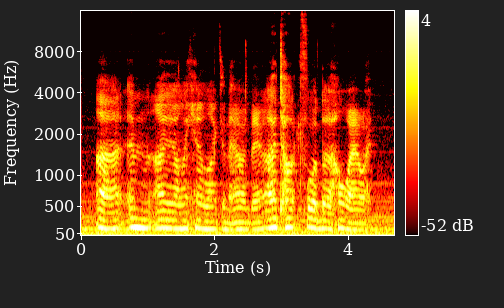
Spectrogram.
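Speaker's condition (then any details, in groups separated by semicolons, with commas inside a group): Cerebral palsy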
